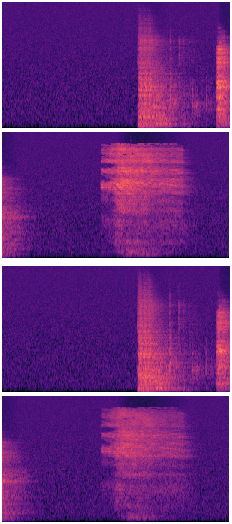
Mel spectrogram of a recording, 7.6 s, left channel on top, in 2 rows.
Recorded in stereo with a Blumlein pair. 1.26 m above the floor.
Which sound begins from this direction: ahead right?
A gunshot, at 2.2 s.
